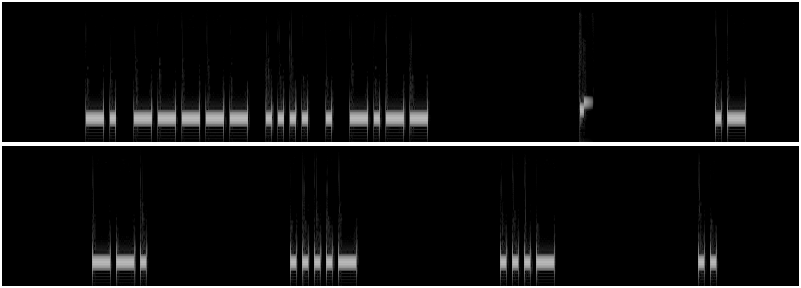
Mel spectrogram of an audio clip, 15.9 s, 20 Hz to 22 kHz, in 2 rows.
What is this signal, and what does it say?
Morse code, heard as a keyed tone, about 20 wpm, spaced as for 9 wpm, 700 Hz. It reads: N0HEY AG4VI
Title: USA Call Signs - 5 Characters - 8x Character Spacing - 20wpm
